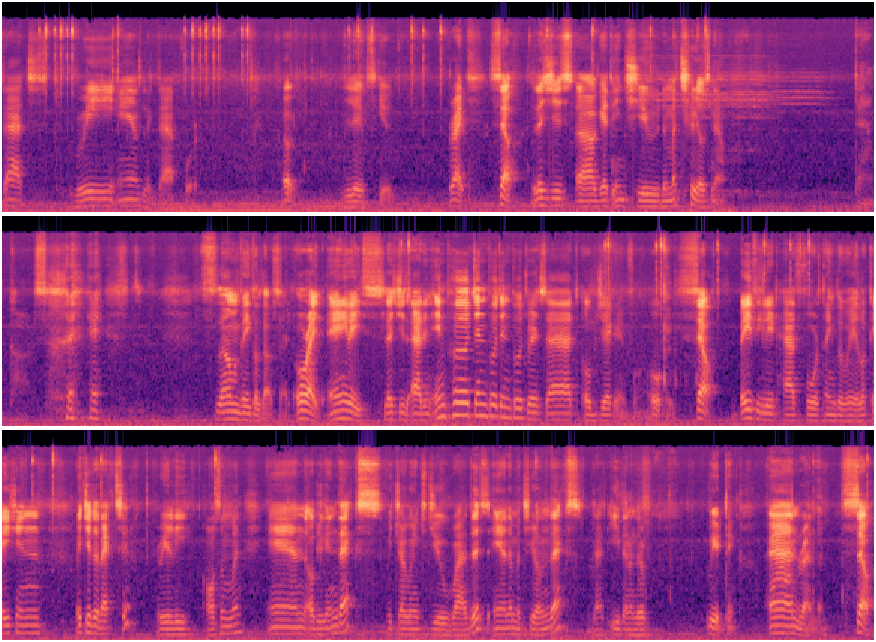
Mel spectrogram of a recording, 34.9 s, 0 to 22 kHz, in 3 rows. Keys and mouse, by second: 1.3 click, 3.2-4.9 drag, 6.1 a, 8.1-10.4 middle drag, 9.7 shift+a, 20.5 click, 24.5-25.6 drag, 33.2-34.8 middle drag.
